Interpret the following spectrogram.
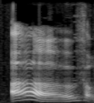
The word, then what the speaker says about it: of: number four Oh F of when it comes before a word that starts with a consonant sound is typically gonna turn to ah ah wanna I need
